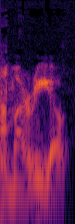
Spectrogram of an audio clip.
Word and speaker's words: Amarillo: Well, in Spanish, the double L is pronounced as a Y sound, so right. Amarillo.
